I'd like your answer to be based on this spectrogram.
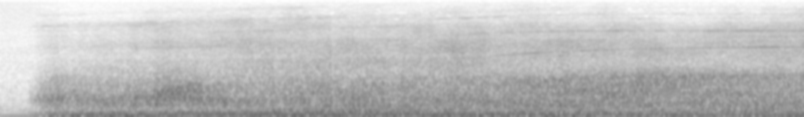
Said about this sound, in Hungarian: Kéne ismerni azt a bizselgető érzést, amikor egy repülőgép fel vagy éppen leszáll. A sokak számára örömet nyújtó érzés azonban több százezer ember életét keseríti meg. A zaj ugyanis egyre nagyobb és elviselhetetlenebb.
